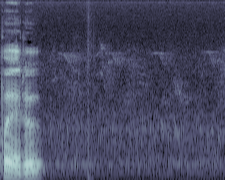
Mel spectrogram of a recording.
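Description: A man says one short word, then a faint steady low buzz hangs in the background.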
